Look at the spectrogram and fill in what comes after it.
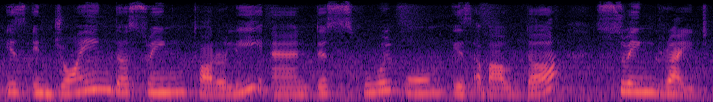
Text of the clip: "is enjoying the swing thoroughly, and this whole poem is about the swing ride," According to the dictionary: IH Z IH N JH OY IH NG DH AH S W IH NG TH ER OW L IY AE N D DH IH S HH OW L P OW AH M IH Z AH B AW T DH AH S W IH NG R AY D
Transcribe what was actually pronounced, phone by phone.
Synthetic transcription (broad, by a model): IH Z IH N JH OY IH NG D AH S W IH NG T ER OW L IY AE N D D IH S HH OW L F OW M IH Z AH B AW T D AH S W IH NG R AY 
